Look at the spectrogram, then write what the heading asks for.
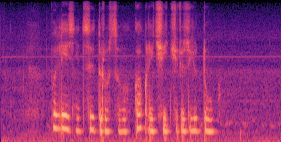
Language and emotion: Russian, sad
